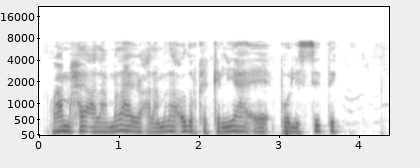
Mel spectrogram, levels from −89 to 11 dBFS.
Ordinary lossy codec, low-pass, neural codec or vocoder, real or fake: none; 7.2 kHz; none; real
